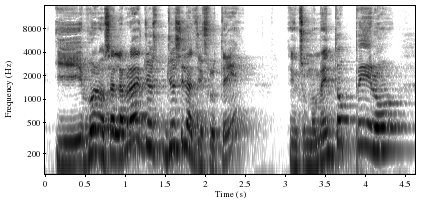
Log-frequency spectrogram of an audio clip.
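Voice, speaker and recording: This man speaks with a Mexican accent and very wide pitch swings. Audible room echo surrounds his voice. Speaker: podcast host. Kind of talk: solo podcast monologue. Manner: casual, repetitive hesitations.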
